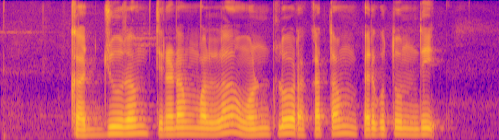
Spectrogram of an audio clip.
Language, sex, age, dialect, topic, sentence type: Telugu, male, 18-24, Southern, agriculture, statement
